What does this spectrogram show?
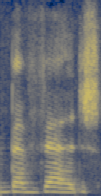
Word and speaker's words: BevVeg: I'm going to say, have you had your BevVeg lately? But it is BevVeg.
